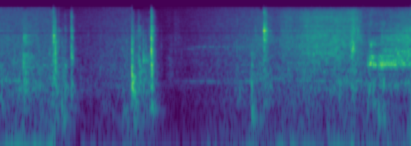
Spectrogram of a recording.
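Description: A car glove box latch clicks and the lid drops open, with a sharp click about two-thirds of a second in. Papers then rustle as they are pulled out, with a brief squeak near the end.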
